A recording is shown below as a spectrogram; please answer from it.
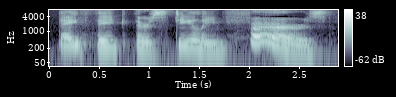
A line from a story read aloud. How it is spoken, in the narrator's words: cried when he could finally speak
